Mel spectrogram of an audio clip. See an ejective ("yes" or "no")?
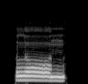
no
